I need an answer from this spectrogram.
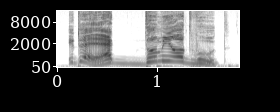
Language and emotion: Bengali, surprised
